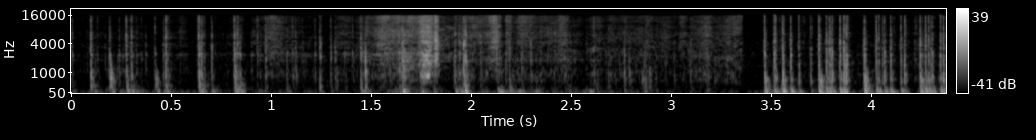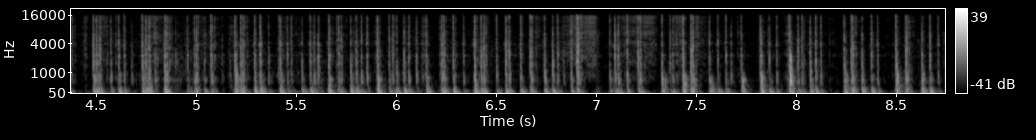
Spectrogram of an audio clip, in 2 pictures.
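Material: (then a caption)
Cardboard. Fingertips and nails tap rapidly on the white printed face of a hollow cardboard COCON tissue box held in both hands. Quiet, light tapping for the first few seconds gives way to louder, denser drumming of short, dull, hollow thuds with a low, boxy body and almost no ring.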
